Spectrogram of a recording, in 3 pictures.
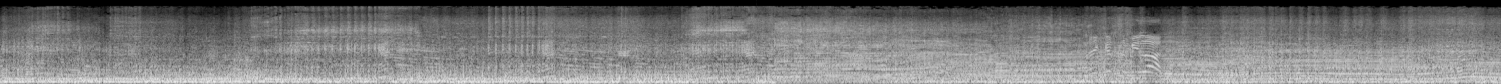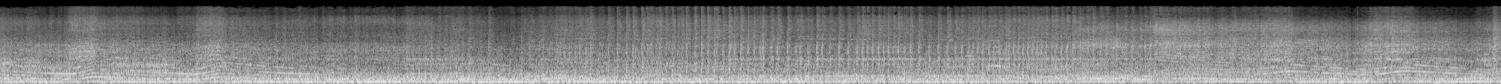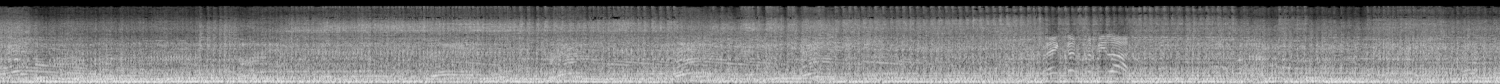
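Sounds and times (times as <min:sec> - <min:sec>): low engine drone: 0:00.0 - 0:45.0
motorcycle engines revving: 0:00.0 - 0:45.0.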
